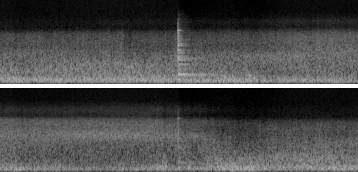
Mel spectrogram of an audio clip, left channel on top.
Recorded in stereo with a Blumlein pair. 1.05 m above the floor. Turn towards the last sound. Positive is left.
turn(degrees=30)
